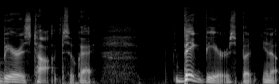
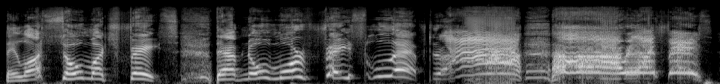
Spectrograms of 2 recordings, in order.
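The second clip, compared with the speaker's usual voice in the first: very high, loud, slow hammed-up wail; mock wailing shout; 10 dB louder, much slower than usual. Mocking the family who lost face, hammed-up shouting wail. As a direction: wail like the end of the world, mockingly.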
